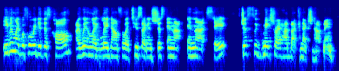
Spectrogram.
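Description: A woman's voice: mid-range voice, fast talker, fairly bright tone. A woman guest speaking casually and earnestly, rambling with lots of fillers as she explains her daily practices. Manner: earnest, rambling, heavy use of "like". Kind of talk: casual podcast conversation.

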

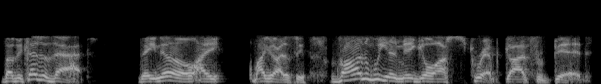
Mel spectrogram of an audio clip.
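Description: A man hosts an independent show in a mid-pitched, chatty voice, circling around his questions and trailing off mid-thought. The audio is dry and narrow-band, like a phone call. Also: big pitch swings, moderate pace, slightly rough, dry recording. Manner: rambling, conversational, trails off. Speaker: host and producer of an independent show. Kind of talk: interview hosting. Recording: dry, tinny phone-line sound.

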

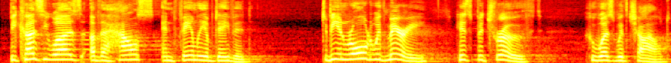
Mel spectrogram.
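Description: A man from Atlanta, Georgia, reads the Gospel as a priest at Mass. His slow, deliberate proclaiming sits a little high in pitch. A long cathedral echo trails every phrase through the large church. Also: a bit bright. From Atlanta, Georgia, USA. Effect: cathedral echo, long reverb. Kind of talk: Gospel reading at Christmas Mass. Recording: echoey church hall reverb.

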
